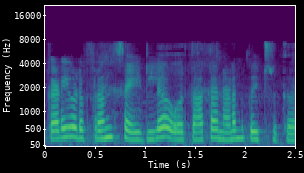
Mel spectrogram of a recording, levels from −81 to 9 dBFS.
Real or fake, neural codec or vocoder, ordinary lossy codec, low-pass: fake; vocoder, 44.1 kHz, 128 mel bands, Pupu-Vocoder; MP3, 48 kbps; 7.2 kHz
